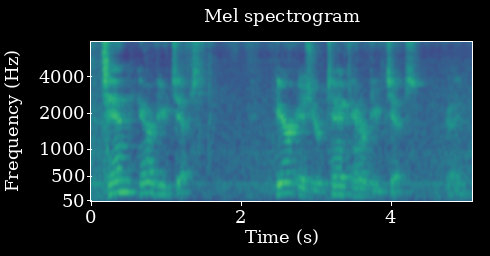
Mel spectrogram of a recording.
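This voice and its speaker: Amid noticeable background noise and audible room echo, a man with a fairly high pitch speaks with lively intonation and long, frequent pauses. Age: 60s. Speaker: English teacher. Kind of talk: podcast lesson. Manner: repetitive.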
